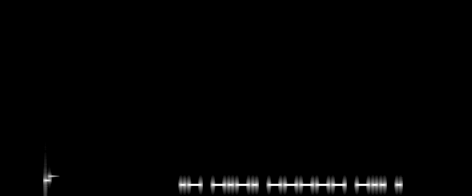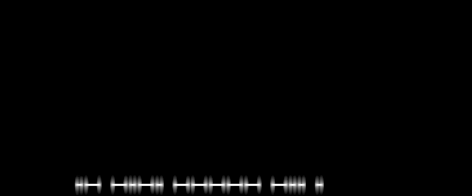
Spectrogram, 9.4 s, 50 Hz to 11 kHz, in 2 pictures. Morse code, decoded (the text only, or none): AC0DE AC0DE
